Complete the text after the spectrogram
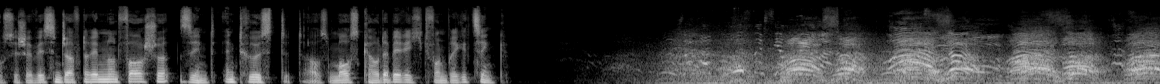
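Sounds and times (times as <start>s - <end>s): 
speech: 0.0s - 5.1s
protesters shouting outside the State Duma in Moscow: 5.9s - 11.5s.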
